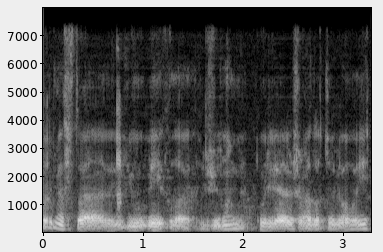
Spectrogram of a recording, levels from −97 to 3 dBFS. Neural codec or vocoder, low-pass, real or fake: vocoder, 22.05 kHz, 80 mel bands, HiFi-GAN; 7.2 kHz; fake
